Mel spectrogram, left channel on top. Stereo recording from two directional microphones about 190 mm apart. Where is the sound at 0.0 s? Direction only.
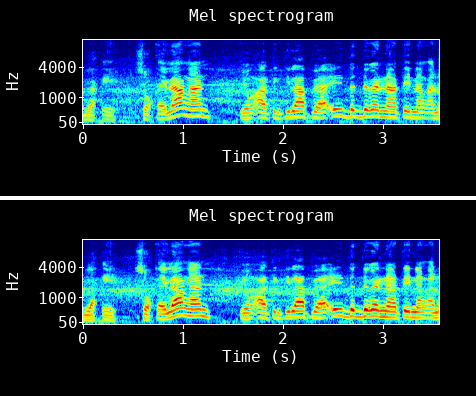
20° right (ahead or behind).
